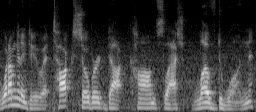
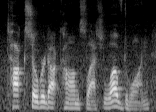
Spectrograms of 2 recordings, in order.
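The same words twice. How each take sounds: First: Said in the usual way. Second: Slowed url read. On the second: Shown as a demonstration.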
